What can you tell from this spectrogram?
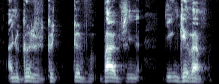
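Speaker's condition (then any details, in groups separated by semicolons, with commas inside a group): Medication-induced speech impediment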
